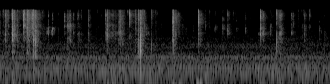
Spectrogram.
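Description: A metal craft knife carves and scrapes a small purple ball of compressed soap shavings, solid and crumbly and held in the fingers, cutting off crunchy flakes. Quiet, bright, crisp crunches and scraping crackles come in short irregular bursts, each dying away almost instantly, with very little low end.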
